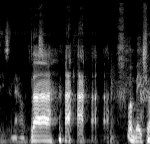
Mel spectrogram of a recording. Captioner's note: laughs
